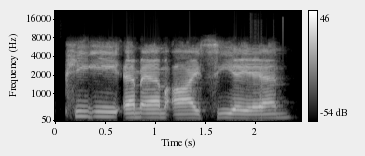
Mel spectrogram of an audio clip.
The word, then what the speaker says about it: pemmican: How do you pronounce that word? Persimmon? No, not the fruit. Oh, Peckerman? The PEMMICAN.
